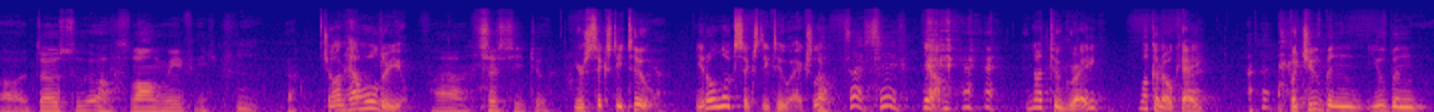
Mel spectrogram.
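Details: Adult male interviewer, with brief replies from a second adult; Typical speech.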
